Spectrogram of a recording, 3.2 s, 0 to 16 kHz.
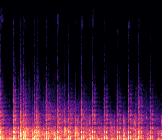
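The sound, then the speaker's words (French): Rapid, continuous bursts of gunfire-like cracks and booming blasts as a US military C-130 aircraft opens fire in the sky over Barouz, a dense rhythmic barrage of sharp impacts over a loud rumbling background, with no voices. “Dans le ciel de Barouz, le bombardier C-130 de l'armée américaine ouvre le feu.”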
